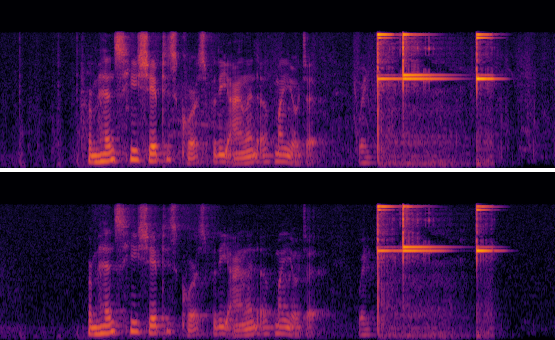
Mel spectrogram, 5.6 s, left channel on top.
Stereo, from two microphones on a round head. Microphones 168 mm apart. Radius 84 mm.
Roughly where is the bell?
Centre.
